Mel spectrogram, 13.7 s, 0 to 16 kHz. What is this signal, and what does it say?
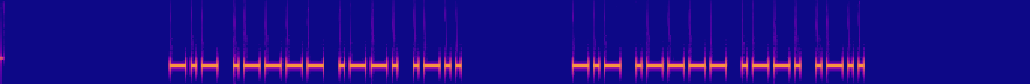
Morse code, heard as a keyed tone, about 17 wpm, 700 Hz. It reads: K1PL K1PL
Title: USA Call Signs - 4 Characters - Repeated 2x - 17wpm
